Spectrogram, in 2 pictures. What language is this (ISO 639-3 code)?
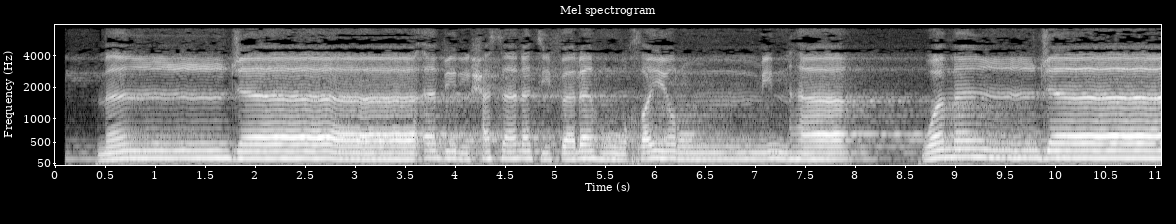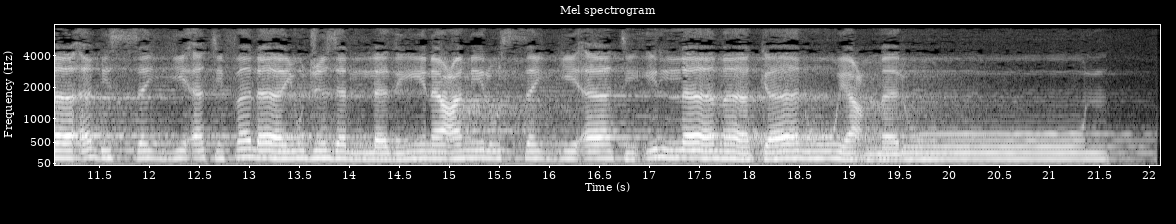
ara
